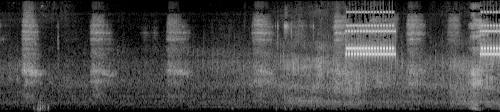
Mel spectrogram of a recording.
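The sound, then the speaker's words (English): A telephone rings loudly in two electronic bursts near the end, following a stretch of rhythmic, breathy shuffling noises with no talking. “Who the fuck is calling me?”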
